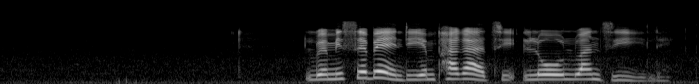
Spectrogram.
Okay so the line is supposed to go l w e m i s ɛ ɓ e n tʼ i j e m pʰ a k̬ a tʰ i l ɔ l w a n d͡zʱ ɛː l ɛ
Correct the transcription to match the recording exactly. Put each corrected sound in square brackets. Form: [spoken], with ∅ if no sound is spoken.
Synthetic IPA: l w e m i s ɛ ɓ e n tʼ i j e m pʰ a k̬ a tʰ i l ɔ l w a n d͡zʱ [iː] l ɛ

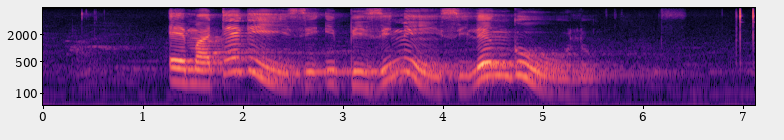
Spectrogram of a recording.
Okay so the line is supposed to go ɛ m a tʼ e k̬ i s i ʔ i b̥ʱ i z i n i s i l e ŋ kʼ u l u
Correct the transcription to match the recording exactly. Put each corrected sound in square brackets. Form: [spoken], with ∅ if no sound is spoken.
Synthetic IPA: ɛ m a tʼ e k̬ i s i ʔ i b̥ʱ i z i n i s i l e ŋ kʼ [uː] l u

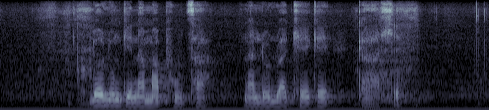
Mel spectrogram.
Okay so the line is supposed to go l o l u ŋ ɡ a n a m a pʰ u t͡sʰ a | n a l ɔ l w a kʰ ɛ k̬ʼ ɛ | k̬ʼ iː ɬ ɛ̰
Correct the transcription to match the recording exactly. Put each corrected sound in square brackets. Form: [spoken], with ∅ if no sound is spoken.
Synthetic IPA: l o l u ŋ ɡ [ɛ] n a m a pʰ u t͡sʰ a | n a l ɔ l w a kʰ ɛ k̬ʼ ɛ | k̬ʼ [aː] ɬ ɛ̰

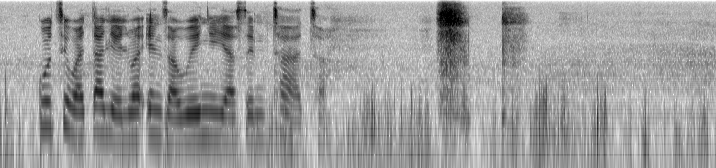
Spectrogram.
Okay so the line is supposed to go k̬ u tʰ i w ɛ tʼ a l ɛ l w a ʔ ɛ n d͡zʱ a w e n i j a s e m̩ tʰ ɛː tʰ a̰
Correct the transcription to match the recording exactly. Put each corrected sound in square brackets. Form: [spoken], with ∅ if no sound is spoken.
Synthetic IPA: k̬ u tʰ i w [a] tʼ a l ɛ l w a ʔ ɛ n d͡zʱ a w e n i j a s e m̩ tʰ [aː] tʰ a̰

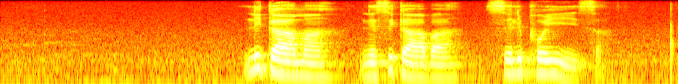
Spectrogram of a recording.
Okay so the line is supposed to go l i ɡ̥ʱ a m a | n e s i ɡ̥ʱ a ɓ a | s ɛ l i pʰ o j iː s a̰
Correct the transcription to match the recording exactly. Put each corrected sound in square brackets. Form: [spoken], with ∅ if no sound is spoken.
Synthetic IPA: l i ɡ̥ʱ a m a | n e s i ɡ̥ʱ a ɓ a | s [e] l i pʰ o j iː s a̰

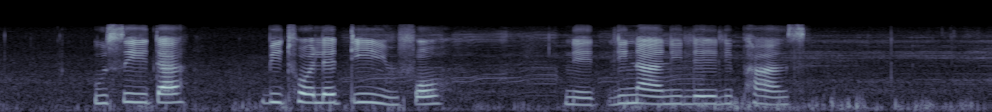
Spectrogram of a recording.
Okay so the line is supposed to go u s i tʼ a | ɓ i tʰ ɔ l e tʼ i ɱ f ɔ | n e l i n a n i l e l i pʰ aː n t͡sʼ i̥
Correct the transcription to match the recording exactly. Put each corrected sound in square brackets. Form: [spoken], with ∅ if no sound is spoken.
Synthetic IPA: u s i tʼ a | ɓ i tʰ ɔ l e tʼ i ɱ f ɔ | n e l i n a n i l e l i pʰ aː n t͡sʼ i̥

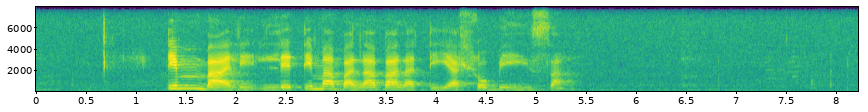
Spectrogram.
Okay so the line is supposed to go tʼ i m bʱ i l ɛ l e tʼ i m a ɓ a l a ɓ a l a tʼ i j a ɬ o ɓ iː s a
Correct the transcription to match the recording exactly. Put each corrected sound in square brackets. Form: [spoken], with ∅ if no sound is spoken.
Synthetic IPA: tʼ i m bʱ [a] l [i] l e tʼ i m a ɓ a l a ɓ a l a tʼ i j a ɬ o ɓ iː s a

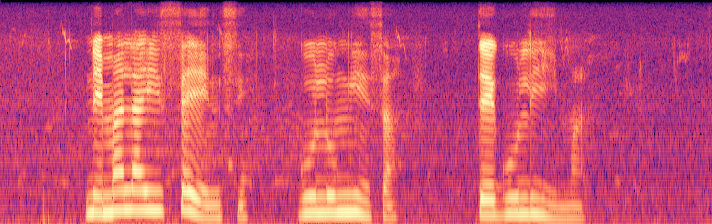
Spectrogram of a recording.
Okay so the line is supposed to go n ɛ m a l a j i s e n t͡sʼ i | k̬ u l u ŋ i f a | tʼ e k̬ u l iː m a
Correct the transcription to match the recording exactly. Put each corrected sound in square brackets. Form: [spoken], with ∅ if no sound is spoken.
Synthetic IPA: n ɛ m a l a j i s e n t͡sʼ i | k̬ u l u ŋ i [s] a | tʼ e k̬ u l iː m a

